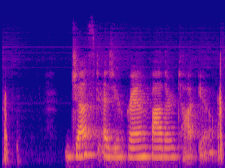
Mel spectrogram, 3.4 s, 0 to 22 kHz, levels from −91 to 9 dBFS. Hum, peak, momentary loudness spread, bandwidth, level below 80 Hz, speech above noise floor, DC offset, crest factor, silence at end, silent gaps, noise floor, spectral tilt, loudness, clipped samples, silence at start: none; -6 dBFS; 9 LU; 13.5 kHz; -66 dBFS; 40 dB; under 0.1%; 20 dB; 0 s; none; -63 dBFS; -5 dB/octave; -23 LUFS; under 0.1%; 0.05 s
